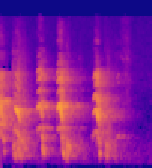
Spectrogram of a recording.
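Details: Maltipoo puppy at play with a milk jug, making three or four short, whiny, high-pitched yelps in fast succession that fade out in a small room.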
